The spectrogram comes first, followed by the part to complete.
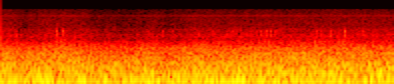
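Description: Steady engine and tyre noise of a car being driven, heard from inside the cabin as a low, even hum and rumble.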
